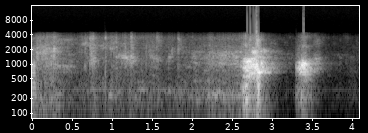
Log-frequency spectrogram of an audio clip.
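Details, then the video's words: Male Bichon kept as a pet, asking for his bone: faint rustling and murmur, then one loud, rough bark followed by a shorter, clipped second bark. "dog howl"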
